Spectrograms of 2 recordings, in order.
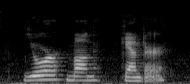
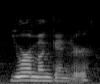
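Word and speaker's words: Jörmungandr: Yor Mongander. Yorander. Well, I see. I immediately immediately can't say it. Your mongander. There's It's the two G's back to back are very difficult to say.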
